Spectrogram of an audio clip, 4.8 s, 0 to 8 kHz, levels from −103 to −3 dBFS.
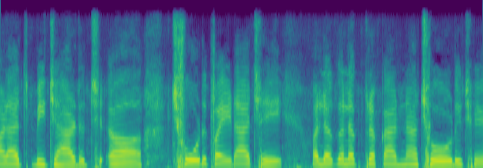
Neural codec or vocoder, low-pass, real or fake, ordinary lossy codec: codec, 16 kHz, 4 kbps, X-Codec, WavLM features, trained on Multilingual LibriSpeech; 7.2 kHz; fake; none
